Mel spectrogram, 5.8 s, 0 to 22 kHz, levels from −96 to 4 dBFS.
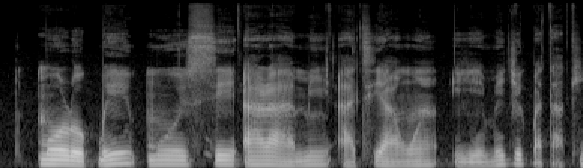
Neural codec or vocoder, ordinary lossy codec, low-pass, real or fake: none; none; 19.8 kHz; real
